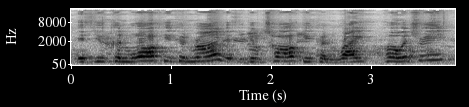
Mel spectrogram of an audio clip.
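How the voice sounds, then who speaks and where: A woman from California reading her poetry live as a guest, with a brisk, chatty manner between lyrical lines. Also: sits high, low-quality recording. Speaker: guest poet. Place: bar venue, live audience.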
